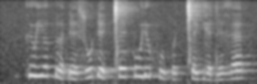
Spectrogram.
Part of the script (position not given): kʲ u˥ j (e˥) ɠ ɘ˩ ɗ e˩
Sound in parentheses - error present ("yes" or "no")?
yes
